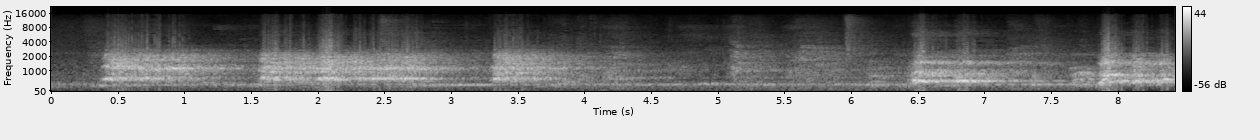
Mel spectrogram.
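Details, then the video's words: Dogs at a barking lot recorded 4/2/18, loud harmonic barks coming in bursts of about a second, roughly six bursts separated by short pauses, with quieter background yips between them. "The Barking Lot"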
